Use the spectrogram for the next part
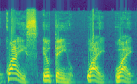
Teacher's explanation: duas semivogais penduradas numa vogal e uma vogal no meio, certo? Então o tritongo é uma semivogal mais uma semivogal na mesma sílaba, nessa mesma ordem.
